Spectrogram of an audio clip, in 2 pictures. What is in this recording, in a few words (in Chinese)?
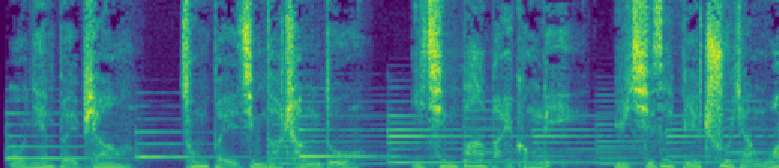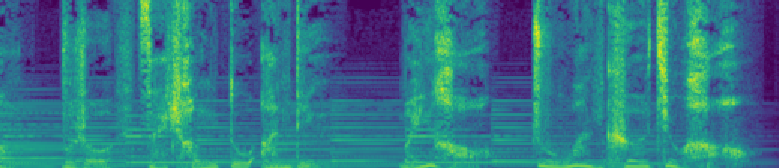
男 广告; 万科10秒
